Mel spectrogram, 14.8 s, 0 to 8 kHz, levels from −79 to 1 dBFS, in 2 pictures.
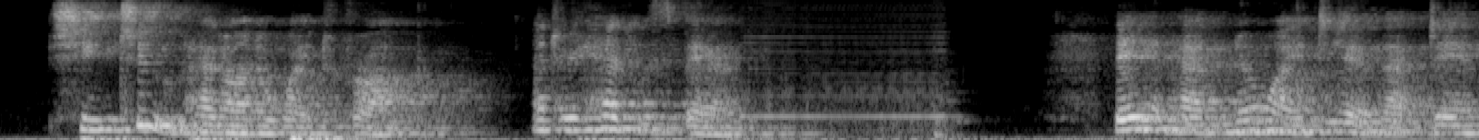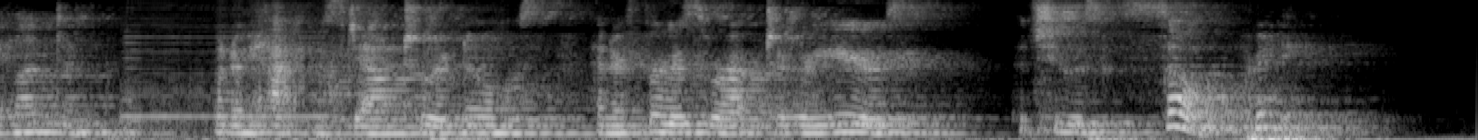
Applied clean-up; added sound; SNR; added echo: neural separator model SepFormer DNS4.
